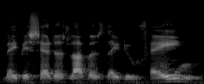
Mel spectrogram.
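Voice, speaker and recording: An actor playing a witty, bawdy court jester with mock-pompous relish in a 1960s Shakespeare audio drama. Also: male voice, sits low, normal speed, sharp tone. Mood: teasing, mock-learned. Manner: theatrical, wordplaying, mock-pompous.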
